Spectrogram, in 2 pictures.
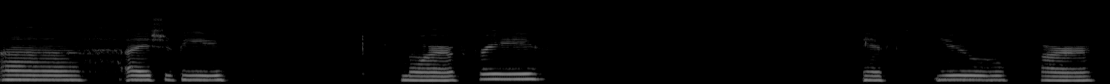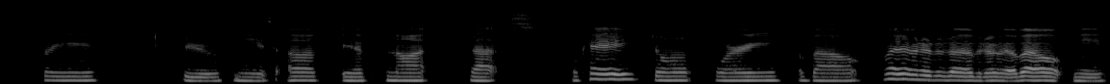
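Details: Mild stuttering in a female streamer who says she often repeats words and gets stuck on or in the middle of words.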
